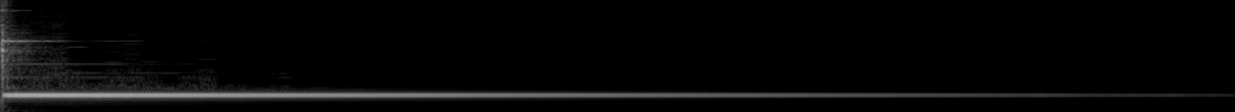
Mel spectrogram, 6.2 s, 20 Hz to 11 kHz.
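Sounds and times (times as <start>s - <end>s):
sustained C4 hand chime struck: 0.0s - 1.2s.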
